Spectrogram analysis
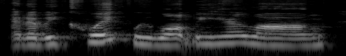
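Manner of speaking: normal talking voice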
